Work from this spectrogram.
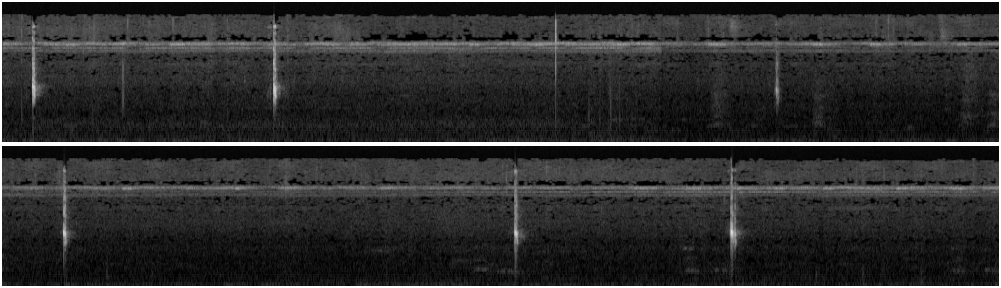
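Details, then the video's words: Northeastern Brazilian monkey tree frog, Pithecopus nordestinus, vocalizing in amplexus above water. Six isolated click-like notes spaced irregularly two to five seconds apart, with a continuous shrill insect band and faint low rustle behind. "Vocalização e amplexo de Pithecopus nordestinus"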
